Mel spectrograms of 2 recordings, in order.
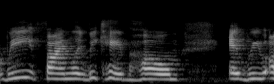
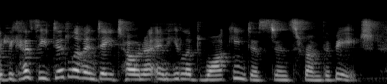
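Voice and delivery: normal talking voice

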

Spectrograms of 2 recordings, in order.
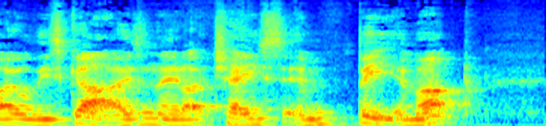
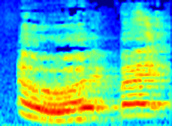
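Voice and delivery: high, louder, laughing put-on voice; flirty mate greeting; 8 dB louder than usual. Retelling the video, the lad greets the swimmer, high and laughing. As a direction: squeak a cheeky hello through a laugh. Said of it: "he sort of goes".

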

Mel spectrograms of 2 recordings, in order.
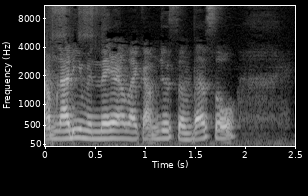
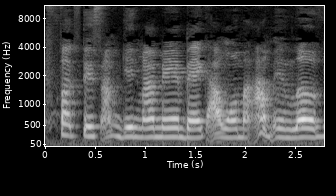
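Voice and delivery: louder, higher, determined declaration; defiant resolve; 5 semitones higher, 6 dB louder than usual. Retold or imitated. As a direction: vow it fiercely. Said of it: "So I'm like".

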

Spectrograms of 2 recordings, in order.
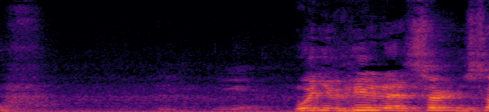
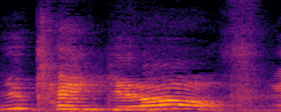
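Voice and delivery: high shouted call, cracking into laughter; laughing shout; 8 semitones higher, 4 dB louder, slower than usual. Retold or imitated. Preacher calling to a scared old lady, laughing shout. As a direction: call after her while laughing. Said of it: "I said".

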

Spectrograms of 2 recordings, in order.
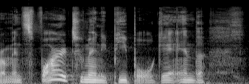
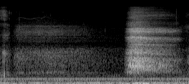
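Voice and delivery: a drawn-out fed-up breath out; voiceless, weary sigh; long exasperated sigh; 10 dB quieter than usual. Retold or imitated. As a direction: sigh like you've had enough. Exasperated at dad in his head.

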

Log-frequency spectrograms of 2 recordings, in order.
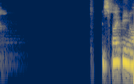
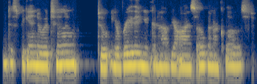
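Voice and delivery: guided meditation; 2 semitones lower, 3 dB quieter than usual. Acted. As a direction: hush down and guide them inward. Leads a short meditation.

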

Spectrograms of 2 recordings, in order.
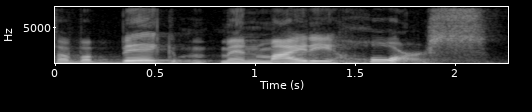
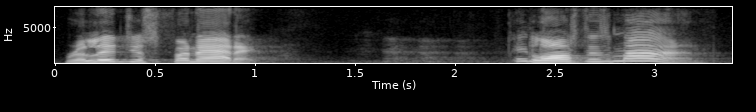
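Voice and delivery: neighbors sneering; 5 semitones higher, 5 dB louder than usual. Retold or imitated. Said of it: "You know what your neighbors say?".

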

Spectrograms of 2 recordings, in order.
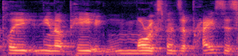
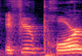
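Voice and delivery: ordinary talk

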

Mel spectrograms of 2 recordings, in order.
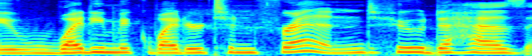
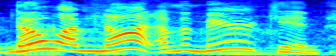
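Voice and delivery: indignant protest; 7 semitones higher than usual. Retold or imitated. Retold protest at being questioned.

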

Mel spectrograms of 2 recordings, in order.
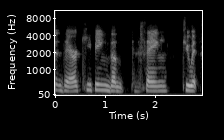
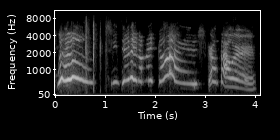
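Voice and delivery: high mock cheer, squealing the words out; hammed-up squeal of a cheering crowd; slower than usual. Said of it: "the part where they're like".

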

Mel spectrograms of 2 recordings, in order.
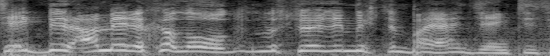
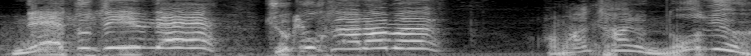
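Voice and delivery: confused alarm; 6 semitones higher than usual. Acted. Confused panic on phone.

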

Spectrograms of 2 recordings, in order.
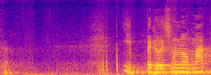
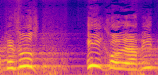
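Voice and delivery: high, loud imploring call; hopeful crying out; 11 semitones higher, 3 dB louder than usual. Acted. Blind man calls Jesus with kindled hope, crying out. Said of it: "se enciende en esperanza".

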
